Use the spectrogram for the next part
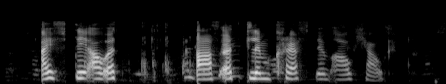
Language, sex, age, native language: Icelandic, female, 14, Icelandic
